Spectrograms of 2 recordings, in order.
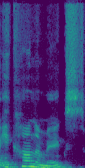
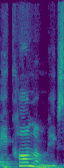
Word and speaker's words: economics: And then for economics, we have the stress on the penultimate syllable.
